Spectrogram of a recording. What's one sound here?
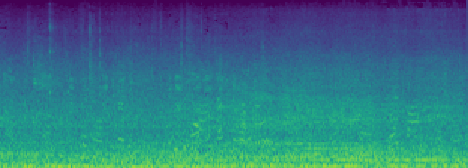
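A bicycle rolls past close by.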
